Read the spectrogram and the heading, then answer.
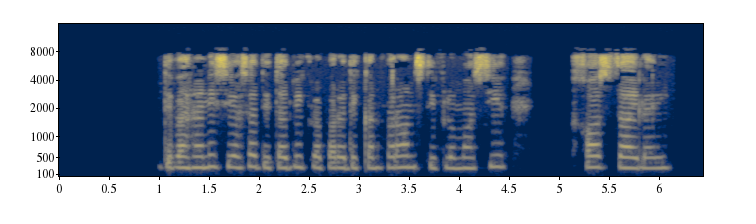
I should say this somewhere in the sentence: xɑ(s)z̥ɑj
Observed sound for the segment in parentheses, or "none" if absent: s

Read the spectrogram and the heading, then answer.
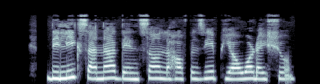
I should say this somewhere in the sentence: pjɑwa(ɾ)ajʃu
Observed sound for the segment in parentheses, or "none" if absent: ɽ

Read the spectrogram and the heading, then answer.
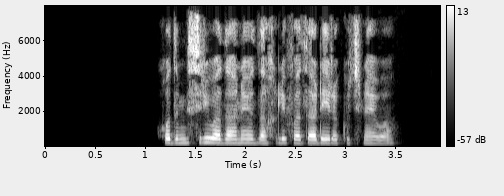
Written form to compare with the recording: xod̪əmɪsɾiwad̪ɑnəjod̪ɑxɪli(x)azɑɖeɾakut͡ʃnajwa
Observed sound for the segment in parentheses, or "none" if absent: f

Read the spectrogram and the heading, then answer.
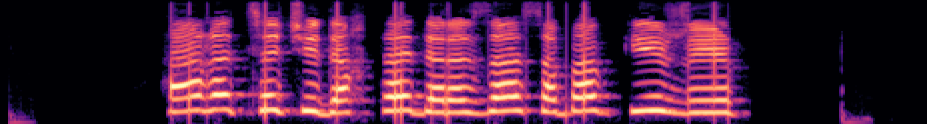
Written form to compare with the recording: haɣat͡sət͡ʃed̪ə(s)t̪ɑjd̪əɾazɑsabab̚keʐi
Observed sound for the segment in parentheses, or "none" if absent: x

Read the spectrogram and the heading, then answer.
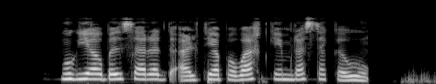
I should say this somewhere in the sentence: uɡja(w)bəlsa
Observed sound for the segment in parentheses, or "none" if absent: w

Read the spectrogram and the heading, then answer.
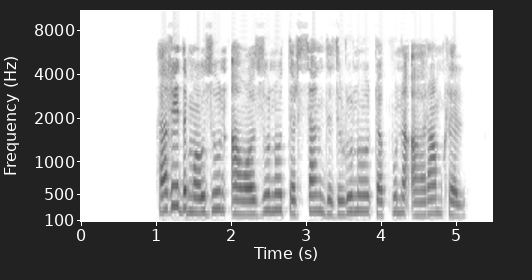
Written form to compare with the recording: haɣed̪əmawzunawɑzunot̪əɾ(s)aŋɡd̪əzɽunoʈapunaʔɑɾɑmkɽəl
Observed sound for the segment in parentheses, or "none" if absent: s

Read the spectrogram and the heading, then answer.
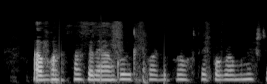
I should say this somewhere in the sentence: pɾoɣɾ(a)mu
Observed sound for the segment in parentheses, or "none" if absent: ɑ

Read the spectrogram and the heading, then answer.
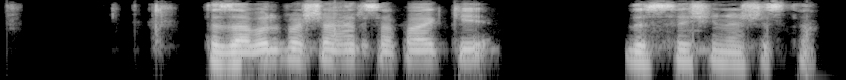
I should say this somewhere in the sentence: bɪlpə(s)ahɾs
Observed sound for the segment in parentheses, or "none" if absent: ʃ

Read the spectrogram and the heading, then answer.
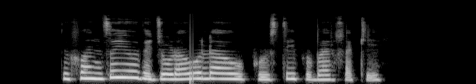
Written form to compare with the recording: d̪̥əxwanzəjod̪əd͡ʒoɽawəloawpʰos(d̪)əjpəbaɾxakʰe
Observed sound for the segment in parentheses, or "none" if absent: t̪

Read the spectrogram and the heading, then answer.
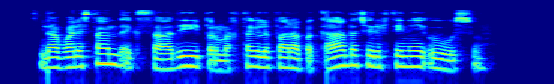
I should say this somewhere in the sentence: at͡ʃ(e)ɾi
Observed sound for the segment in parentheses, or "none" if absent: e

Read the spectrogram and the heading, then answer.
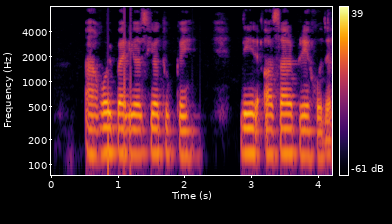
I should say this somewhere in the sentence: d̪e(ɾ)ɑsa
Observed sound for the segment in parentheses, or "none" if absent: ɾ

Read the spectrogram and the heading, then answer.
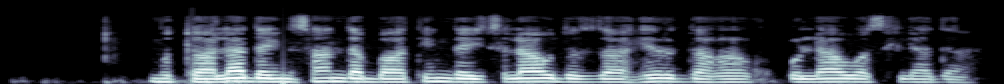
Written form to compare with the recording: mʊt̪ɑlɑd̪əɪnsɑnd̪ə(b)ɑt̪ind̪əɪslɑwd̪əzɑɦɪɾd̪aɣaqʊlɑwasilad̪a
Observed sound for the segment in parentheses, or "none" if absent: b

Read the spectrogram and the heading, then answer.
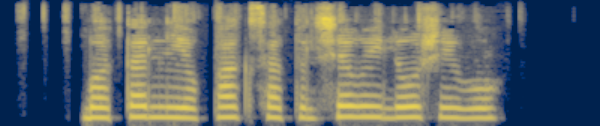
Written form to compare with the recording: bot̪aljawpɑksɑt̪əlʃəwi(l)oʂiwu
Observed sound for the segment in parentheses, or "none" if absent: l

